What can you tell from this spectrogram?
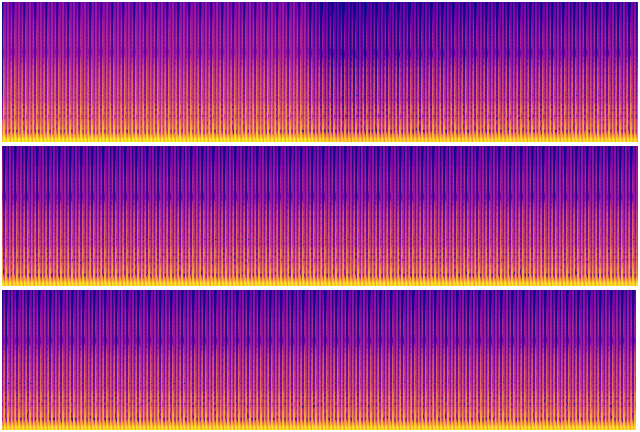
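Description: A steady, low buzzing hum with many evenly spaced overtones that holds one pitch throughout. It dips briefly about four and a half seconds in.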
